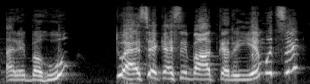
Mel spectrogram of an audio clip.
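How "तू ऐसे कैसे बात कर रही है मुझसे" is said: loud, shocked rebuke rising at the end; mother-in-law taking offence; indignant, high-rising challenge; affronted. Acted.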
